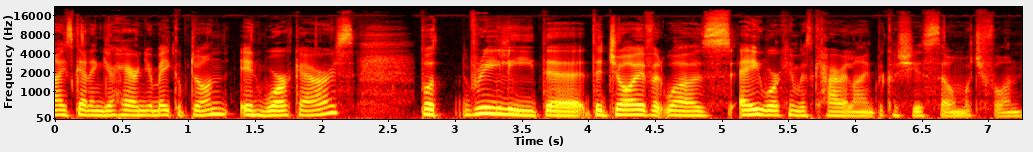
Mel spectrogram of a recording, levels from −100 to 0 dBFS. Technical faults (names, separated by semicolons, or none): none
